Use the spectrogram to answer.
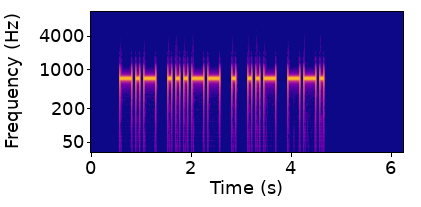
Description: Morse code, heard as a keyed tone, about 15 wpm, 700 Hz. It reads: K3EUG
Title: USA Call Signs - 5 Characters - 3x Character Spacing - 15wpm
